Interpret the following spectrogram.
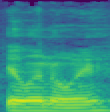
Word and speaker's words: Illinois: Yeah, Illinois. There's no S at the end of it.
